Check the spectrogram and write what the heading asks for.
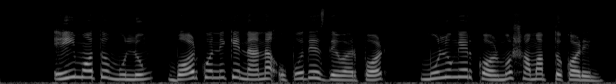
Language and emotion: Bengali, neutral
